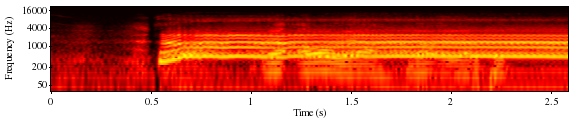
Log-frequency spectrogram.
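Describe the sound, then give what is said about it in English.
A person's voice imitates a 10-year-old boy's scream: after a brief quiet moment, a loud, sustained, wavering high-pitched shriek erupts and holds steady for about two seconds. “Do the scream.”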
